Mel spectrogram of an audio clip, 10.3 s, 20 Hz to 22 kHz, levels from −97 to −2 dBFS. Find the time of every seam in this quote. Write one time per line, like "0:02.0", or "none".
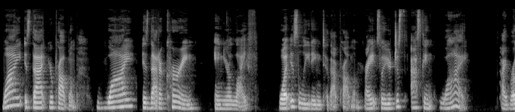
0:02.7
